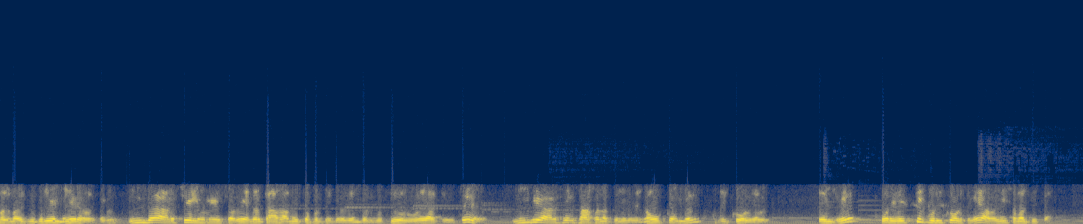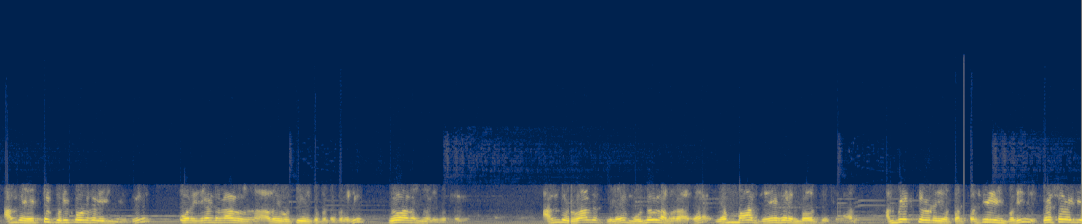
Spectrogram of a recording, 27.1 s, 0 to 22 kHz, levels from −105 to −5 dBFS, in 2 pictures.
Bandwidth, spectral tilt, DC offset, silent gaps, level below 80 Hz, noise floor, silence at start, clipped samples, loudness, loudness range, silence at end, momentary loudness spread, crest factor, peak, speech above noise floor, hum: 3.9 kHz; -11 dB/octave; under 0.1%; none; -54 dBFS; -46 dBFS; 0 s; under 0.1%; -16 LUFS; 3 LU; 0 s; 10 LU; 14 dB; -2 dBFS; 31 dB; none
